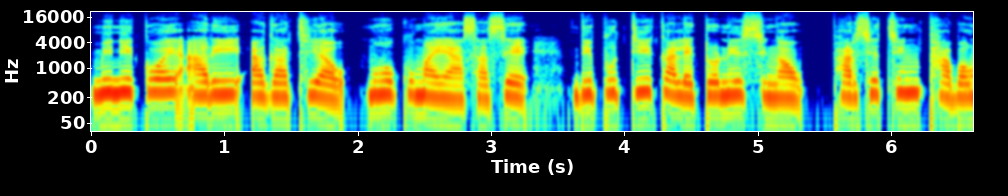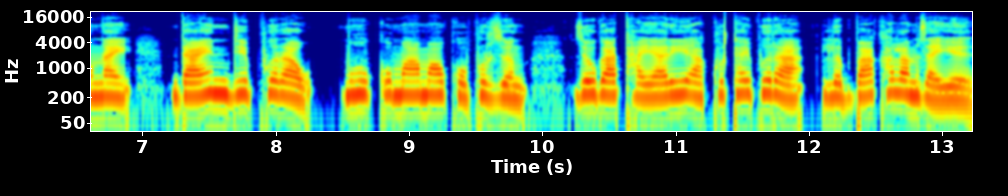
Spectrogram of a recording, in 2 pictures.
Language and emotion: Bodo, neutral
